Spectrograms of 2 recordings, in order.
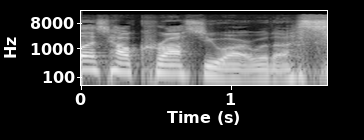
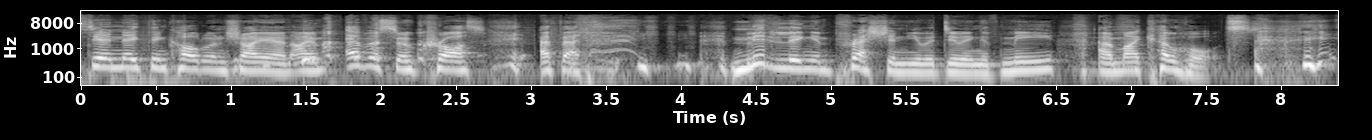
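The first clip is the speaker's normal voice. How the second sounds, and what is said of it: Put-on British child's accent. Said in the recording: “A British children's accent. ... That's the only British accent we know how to do is a British child's accent.”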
